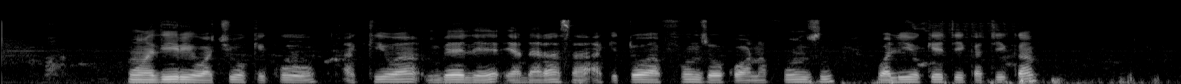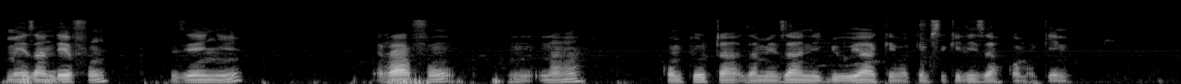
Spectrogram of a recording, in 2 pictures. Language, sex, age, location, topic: Swahili, male, 18-24, Dar es Salaam, education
